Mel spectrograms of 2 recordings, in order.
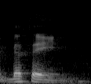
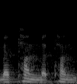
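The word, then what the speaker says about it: methane: 그다음에 그래서 이산화탄소, 그다음에 메테인, 영어 발음은 메테인이고 우리는 그냥 메탄 그러죠.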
